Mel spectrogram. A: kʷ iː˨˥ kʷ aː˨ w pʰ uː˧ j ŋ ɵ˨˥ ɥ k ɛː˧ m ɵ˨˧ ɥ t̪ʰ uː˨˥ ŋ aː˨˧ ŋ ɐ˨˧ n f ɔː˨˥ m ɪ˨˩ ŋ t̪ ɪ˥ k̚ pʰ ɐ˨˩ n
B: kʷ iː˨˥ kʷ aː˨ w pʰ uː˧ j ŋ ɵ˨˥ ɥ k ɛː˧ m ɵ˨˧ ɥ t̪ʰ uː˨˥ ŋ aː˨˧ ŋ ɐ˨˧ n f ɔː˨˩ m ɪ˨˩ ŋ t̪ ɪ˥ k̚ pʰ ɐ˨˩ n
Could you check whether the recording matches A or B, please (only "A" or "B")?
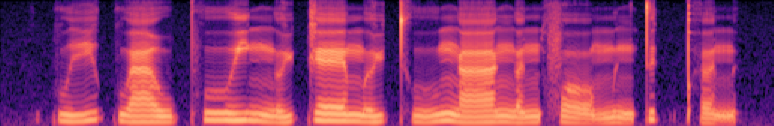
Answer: B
